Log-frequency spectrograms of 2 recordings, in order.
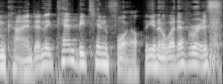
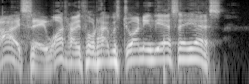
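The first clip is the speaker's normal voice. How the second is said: outrageous, exaggerated, high-pitched British accent; 8 semitones higher than usual. Suggesting how Student Assessment Services should show up, outrageous British accent. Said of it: "with an outrageous British accent".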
